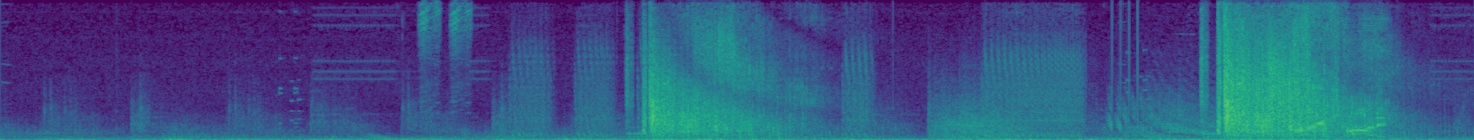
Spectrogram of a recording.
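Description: Video game gunfire at close range comes in repeated loud bursts and booming blasts over a low rumbling bed of battle noise, with a voice talking in places.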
